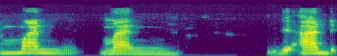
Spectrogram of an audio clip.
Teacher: jadi dia izhar halq lah Hm okey cara bacaan okey so bacanya kena terang dan nyata tak boleh lama-lama dan tak boleh ada dengung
